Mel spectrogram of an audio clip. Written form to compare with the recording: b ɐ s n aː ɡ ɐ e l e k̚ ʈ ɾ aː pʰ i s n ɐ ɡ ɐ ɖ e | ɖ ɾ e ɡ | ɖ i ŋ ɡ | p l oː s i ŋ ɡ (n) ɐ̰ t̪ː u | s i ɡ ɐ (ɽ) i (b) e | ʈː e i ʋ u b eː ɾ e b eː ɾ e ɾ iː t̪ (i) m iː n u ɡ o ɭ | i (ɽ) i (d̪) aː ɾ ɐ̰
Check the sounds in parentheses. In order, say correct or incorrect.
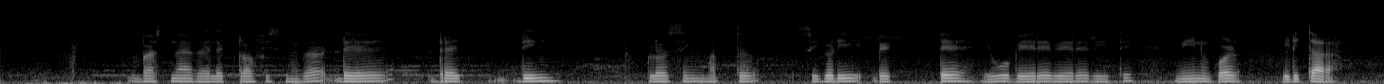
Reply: incorrect, correct, correct, correct, correct, incorrect

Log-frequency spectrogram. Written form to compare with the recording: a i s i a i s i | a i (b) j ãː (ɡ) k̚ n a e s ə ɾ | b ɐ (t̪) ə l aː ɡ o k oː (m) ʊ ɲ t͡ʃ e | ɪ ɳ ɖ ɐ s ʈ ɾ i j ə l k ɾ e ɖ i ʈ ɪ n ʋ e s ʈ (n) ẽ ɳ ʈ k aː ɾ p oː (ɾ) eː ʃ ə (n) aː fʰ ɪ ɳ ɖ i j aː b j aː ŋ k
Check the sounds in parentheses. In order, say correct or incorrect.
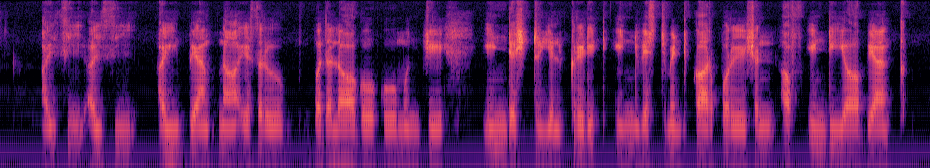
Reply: correct, incorrect, incorrect, correct, incorrect, correct, correct

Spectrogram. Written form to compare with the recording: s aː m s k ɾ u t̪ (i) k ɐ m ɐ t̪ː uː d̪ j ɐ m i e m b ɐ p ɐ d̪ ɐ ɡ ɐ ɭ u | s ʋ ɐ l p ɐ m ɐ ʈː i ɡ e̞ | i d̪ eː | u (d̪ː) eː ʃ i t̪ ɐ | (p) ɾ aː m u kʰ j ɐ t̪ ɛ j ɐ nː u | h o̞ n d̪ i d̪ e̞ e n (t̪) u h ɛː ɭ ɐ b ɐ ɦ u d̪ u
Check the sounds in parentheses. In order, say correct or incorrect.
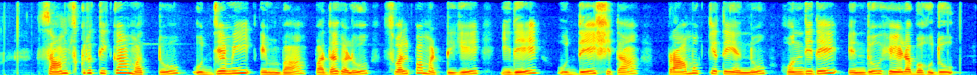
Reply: correct, correct, correct, incorrect

